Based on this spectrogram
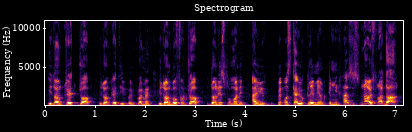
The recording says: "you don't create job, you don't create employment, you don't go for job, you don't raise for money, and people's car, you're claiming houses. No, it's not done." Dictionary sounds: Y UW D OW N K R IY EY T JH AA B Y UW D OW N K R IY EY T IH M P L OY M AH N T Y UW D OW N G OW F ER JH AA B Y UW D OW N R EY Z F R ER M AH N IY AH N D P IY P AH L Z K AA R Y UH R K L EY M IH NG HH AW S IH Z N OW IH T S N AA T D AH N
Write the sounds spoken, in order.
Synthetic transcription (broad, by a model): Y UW D OW N K R IY EY T JH AA B Y UW D OW N K R IY EY T IH M P L OY M AH N T Y UW D OW N G OW F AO JH AA B Y UW D OW N L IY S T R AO M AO N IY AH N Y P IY P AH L S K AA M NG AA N K L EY M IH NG HH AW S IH S N OW IH T S N AA T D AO N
